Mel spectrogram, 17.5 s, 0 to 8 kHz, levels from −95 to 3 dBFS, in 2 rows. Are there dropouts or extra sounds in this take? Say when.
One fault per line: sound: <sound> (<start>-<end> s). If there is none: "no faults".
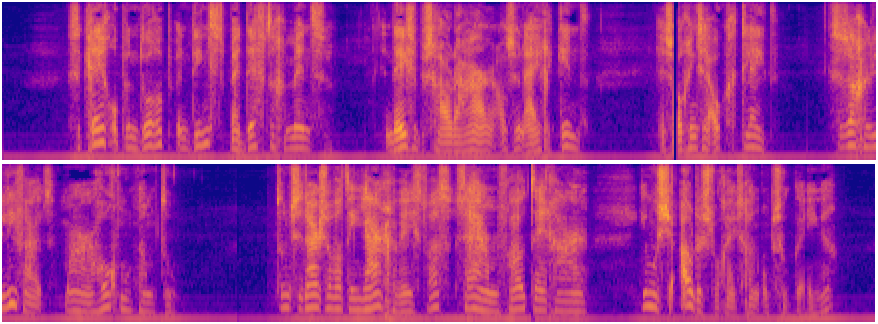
sound: dropout (6.7-6.7 s)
